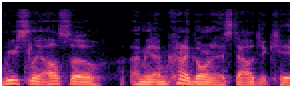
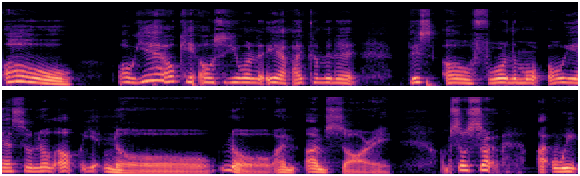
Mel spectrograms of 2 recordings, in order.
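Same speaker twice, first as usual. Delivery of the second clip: smug, fake-sorry, condescending tone with drawn-out "no"; 7 semitones higher than usual. Retelling a reply to management about coming in at four: imitating own condescending tone. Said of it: "I got to be condescending now".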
